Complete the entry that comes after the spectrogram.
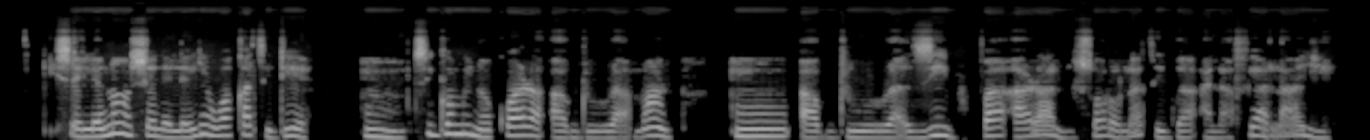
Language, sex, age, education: Yoruba, female, 15-29, tertiary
